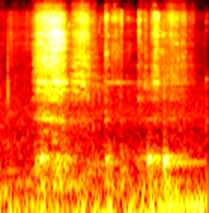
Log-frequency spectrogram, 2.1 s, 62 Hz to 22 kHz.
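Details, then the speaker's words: 2015 Nissan Sentra 1.8 automatic FWD, noise when moving: short rough metallic rasping and scraping bursts with faint clink from the rear drum brake; broken shoe spring pieces found inside the drum, wheel bearing also needed. "the noise seems like will were coming from the barer brakes"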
